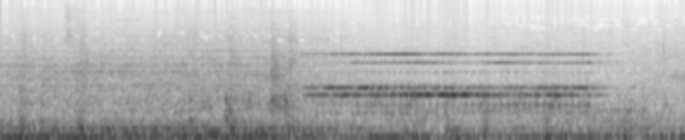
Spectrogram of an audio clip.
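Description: Janshatabdi Express passenger coach running slowly, heard from its open door: a steady low rumble of wheels on track. For about two seconds in the middle, a steady high-pitched wheel squeal rises over it.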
